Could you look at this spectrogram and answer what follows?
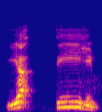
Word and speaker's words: يأتيهم: ওই যে হামজার উপরে জজম, তো ধাক্কা দিয়ে পড়তে হবে ইয়া তিহিম।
